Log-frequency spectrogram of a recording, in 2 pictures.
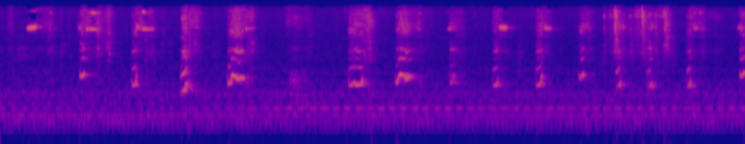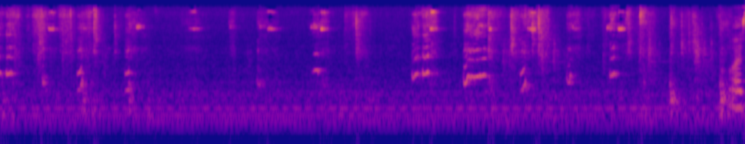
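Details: A female Lhasa Apso begs to be let out with short, high whines and yips repeated about twice a second.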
